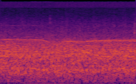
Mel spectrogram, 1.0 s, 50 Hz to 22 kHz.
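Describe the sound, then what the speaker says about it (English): Baseball stadium crowd at a 2001 Braves vs Astros playoff game, a brief, dense wash of cheering and applause at steady loudness. "sarcastic cheer from the crowd"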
